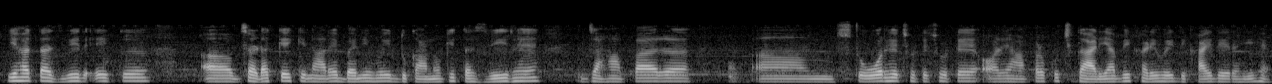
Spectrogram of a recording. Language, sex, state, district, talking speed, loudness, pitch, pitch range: Hindi, female, Bihar, Jamui, 155 wpm, -25 LUFS, 145 Hz, 135-155 Hz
